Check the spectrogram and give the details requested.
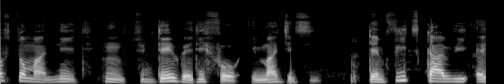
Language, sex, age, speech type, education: Nigerian Pidgin, male, 15-29, spontaneous, tertiary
